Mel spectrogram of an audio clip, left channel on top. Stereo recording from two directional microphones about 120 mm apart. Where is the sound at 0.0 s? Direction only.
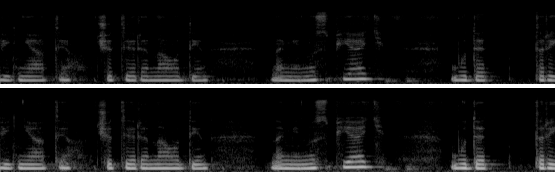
35° right (ahead or behind).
